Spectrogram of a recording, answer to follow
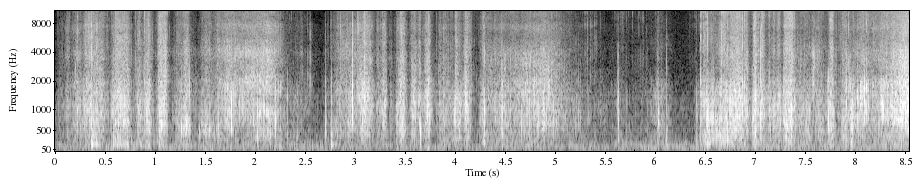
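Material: Salt crystals.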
